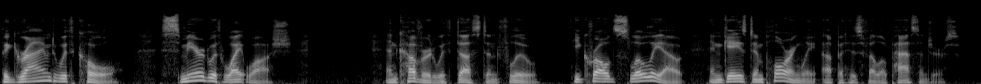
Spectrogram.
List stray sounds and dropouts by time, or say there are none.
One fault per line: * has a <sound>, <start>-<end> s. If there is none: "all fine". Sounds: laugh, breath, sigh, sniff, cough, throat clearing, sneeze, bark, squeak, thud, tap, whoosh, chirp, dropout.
all fine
